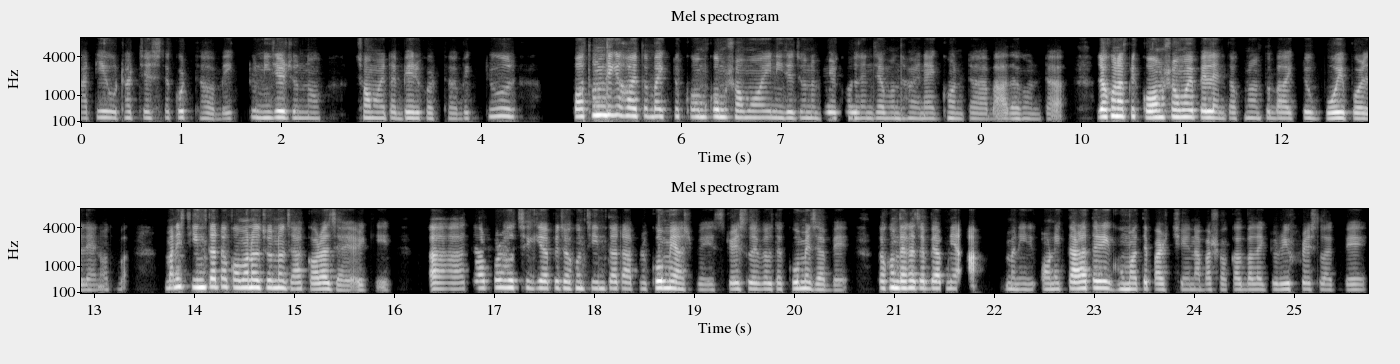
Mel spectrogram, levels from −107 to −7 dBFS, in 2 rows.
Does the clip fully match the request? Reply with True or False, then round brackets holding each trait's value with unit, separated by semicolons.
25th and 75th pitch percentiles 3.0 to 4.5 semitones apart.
True (3.3 semitones)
